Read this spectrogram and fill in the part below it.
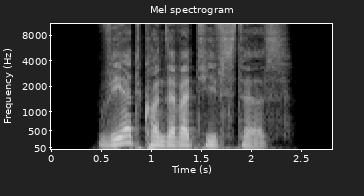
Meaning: strong/mixed nominative/accusative neuter singular superlative degree of wertkonservativ
- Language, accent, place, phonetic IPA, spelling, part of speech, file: German, Germany, Berlin, [ˈveːɐ̯tˌkɔnzɛʁvaˌtiːfstəs], wertkonservativstes, adjective, De-wertkonservativstes.ogg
